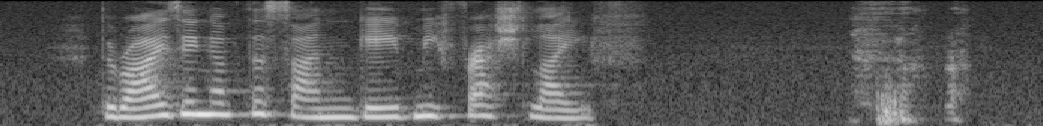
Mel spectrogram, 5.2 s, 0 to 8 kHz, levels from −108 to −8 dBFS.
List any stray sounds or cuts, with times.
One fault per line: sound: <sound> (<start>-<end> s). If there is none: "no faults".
sound: laugh (4.2-4.9 s)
